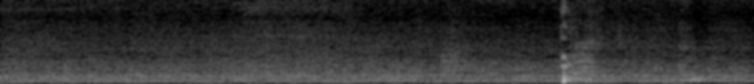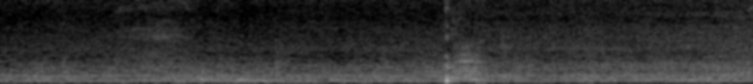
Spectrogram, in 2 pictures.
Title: Another episode of hiccups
